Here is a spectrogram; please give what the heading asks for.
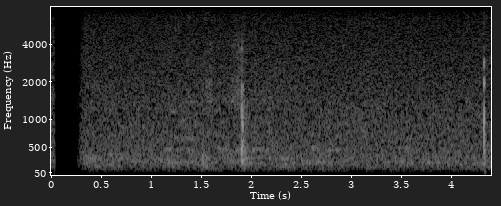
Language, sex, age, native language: Icelandic, female, 40-49, Filipino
